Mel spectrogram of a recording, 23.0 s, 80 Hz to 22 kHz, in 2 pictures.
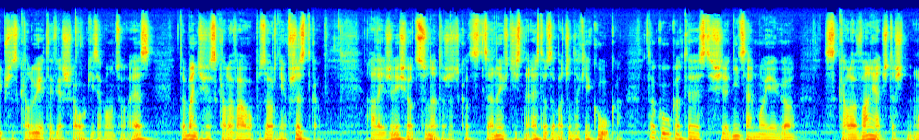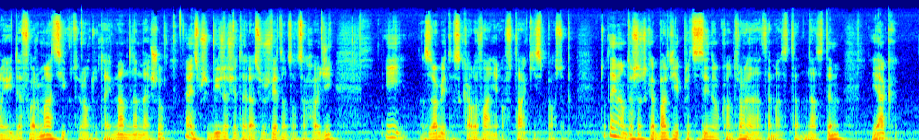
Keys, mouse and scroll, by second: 0.9 s, 4.7 middle click, 6.4 s, 14.4 z.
